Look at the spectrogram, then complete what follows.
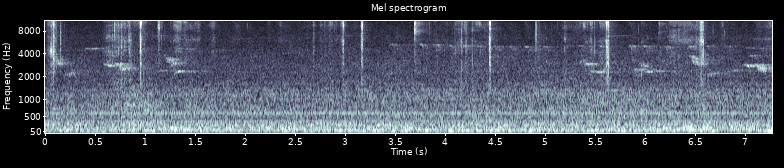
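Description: Carving knife paring wood from a bandsaw-cut block, a series of short crisp cuts at irregular intervals, over a steady low background hum.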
